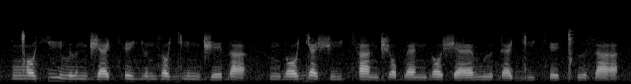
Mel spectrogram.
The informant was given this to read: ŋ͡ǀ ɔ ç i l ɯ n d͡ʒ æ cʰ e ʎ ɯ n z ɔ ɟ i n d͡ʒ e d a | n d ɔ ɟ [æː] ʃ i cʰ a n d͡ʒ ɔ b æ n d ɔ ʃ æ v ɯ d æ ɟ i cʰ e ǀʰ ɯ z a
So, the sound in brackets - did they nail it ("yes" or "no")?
no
